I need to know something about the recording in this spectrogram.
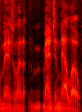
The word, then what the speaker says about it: Manganiello: Because we talked to him, and he told us that a lot of people say he looks like Joe Manganiello, right?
